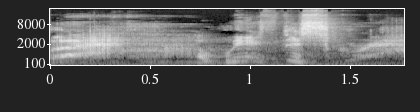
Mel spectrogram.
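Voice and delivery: ghostly, spectral orc voice. Voicing a summoned ghostly orc as it appears: ghostly orc voice. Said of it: "all of a sudden you'll hear".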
